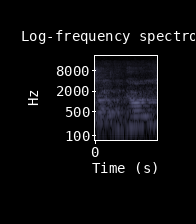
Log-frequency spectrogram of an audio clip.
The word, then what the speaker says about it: Ropecon: It's actually pronounced Ropecon.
